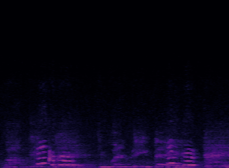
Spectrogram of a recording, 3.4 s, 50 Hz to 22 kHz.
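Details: Pet red-bellied parrot, a young female about 10.5 months old, talking indoors: low, voice-like mimicked syllables with gliding tones, several short phrases in a row.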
